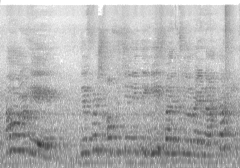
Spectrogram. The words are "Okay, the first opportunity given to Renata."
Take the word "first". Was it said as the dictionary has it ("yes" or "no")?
no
